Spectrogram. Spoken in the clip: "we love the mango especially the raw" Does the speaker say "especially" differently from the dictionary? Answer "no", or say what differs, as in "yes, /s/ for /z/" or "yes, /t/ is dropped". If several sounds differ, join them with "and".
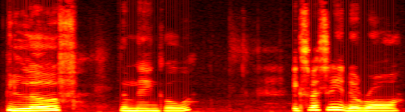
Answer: yes, /s/ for /ʃ/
